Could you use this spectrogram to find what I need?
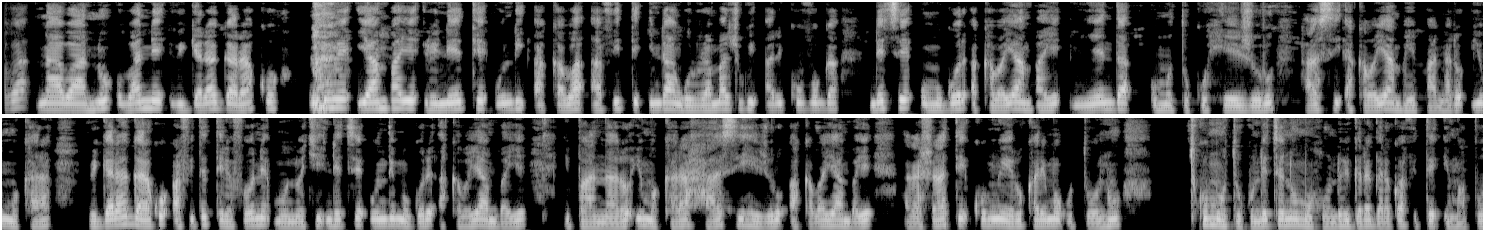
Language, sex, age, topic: Kinyarwanda, male, 18-24, government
